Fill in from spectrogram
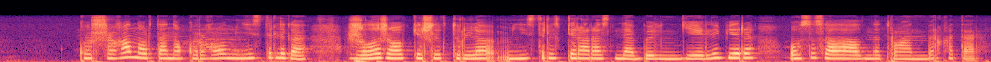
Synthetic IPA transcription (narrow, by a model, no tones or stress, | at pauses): qʰo̞ɾʃɑʁɑnwo̞ɾt̪ɑnəqʰo̞ɾʁɑwmijnijst̪ɾlɪɡʲɪʒəlˠəʒɑwɑp̚kʲe̞ɾʃɪlɪk̚t̪ʰʏɾlɪminijst̪ɾlɪk̚t̪eɾɑɾɑsənd̪ɑbɵlɪŋɡʲe̞lɪbe̞ɾɪ | wo̞səsɑlˠɑːlˠd̪ənd̪ɑt̪ʰʊɾʁɑnənbɪɾqʰɑt̪ɑ̰ɾ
